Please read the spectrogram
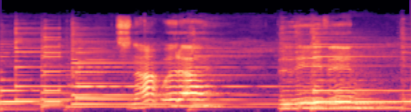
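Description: Acoustic guitar picking chords as a song plays on, with a wordless melodic line, like a voice, bending and wavering in pitch about two seconds in and again near the five-second mark.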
